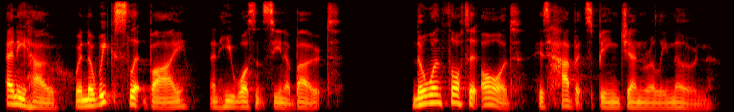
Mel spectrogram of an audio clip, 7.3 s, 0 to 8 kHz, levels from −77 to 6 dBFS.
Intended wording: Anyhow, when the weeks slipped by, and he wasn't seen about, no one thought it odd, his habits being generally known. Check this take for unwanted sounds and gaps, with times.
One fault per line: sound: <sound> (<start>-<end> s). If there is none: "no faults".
no faults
